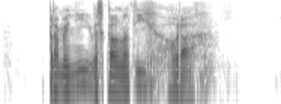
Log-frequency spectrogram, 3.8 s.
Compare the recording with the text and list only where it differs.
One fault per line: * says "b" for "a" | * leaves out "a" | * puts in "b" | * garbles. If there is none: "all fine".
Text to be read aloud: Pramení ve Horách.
* puts in "Skalnatých"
